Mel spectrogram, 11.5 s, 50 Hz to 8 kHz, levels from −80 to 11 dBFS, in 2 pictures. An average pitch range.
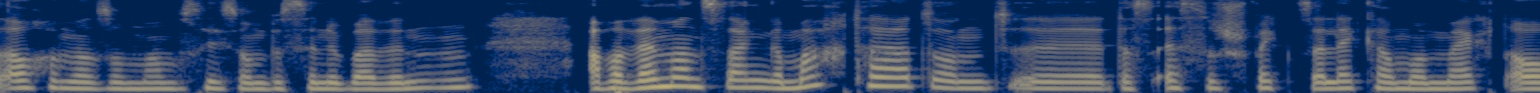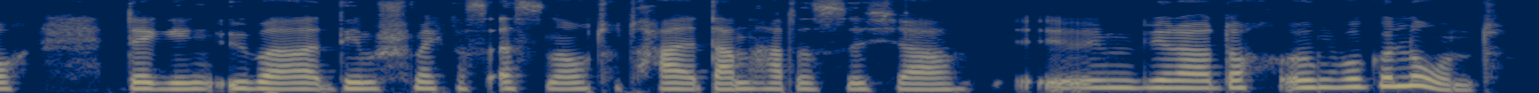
Yes: average, 3.0 semitones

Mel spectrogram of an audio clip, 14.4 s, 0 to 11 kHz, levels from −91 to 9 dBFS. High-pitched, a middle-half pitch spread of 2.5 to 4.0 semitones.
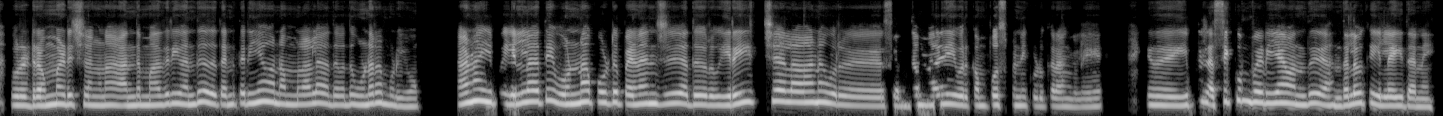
Yes: high, 235 Hz; average, 3.7 semitones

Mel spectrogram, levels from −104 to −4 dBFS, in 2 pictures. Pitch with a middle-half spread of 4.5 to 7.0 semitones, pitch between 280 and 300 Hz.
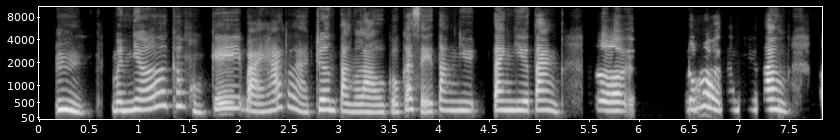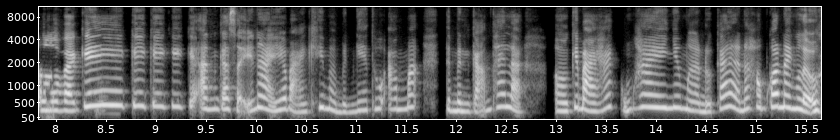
Yes: average, 4.8 semitones; very high, 285 Hz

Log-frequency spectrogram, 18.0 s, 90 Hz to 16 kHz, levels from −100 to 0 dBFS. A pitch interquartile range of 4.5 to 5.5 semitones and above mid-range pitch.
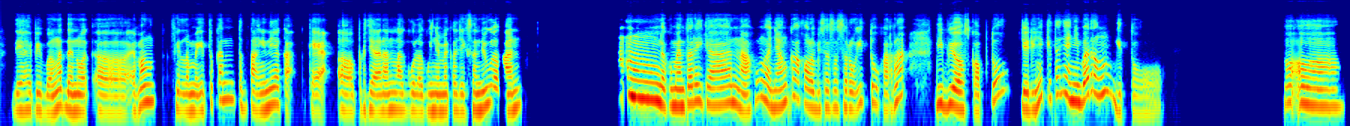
Yes: average, 4.9 semitones; high, 195 Hz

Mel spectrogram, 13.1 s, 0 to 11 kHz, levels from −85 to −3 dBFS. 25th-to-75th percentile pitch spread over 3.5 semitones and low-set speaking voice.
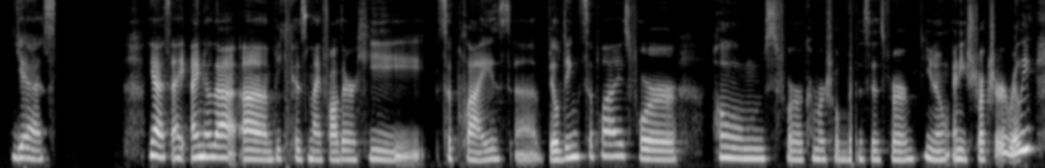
No: average, 4.1 semitones; medium, 185 Hz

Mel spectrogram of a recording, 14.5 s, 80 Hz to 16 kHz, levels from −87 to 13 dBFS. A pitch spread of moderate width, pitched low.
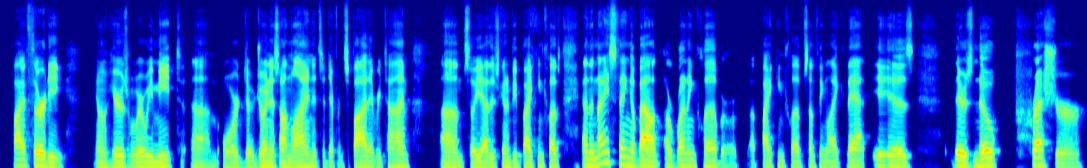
No: narrow, 2.2 semitones; low, 120 Hz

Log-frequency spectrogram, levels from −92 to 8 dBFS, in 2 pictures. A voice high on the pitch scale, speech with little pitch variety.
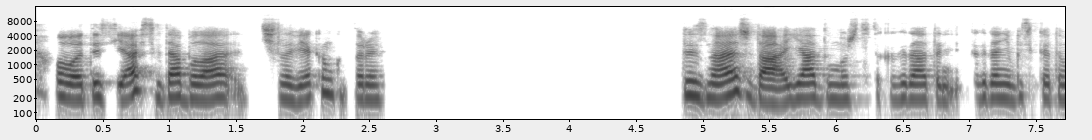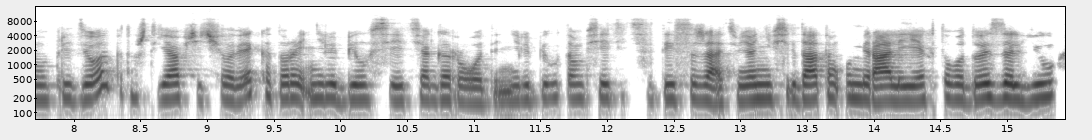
Yes: high, 195 Hz; narrow, 1.4 semitones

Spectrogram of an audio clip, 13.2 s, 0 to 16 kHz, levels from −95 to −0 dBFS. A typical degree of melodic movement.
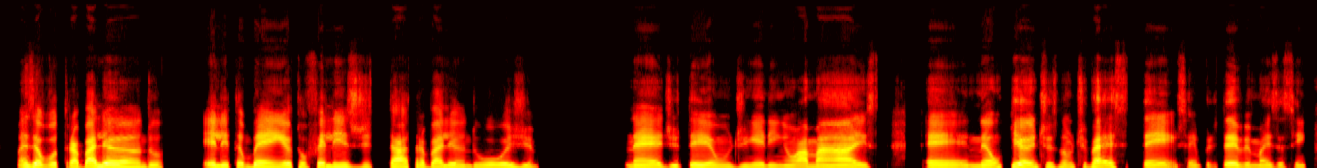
Yes: average, 3.3 semitones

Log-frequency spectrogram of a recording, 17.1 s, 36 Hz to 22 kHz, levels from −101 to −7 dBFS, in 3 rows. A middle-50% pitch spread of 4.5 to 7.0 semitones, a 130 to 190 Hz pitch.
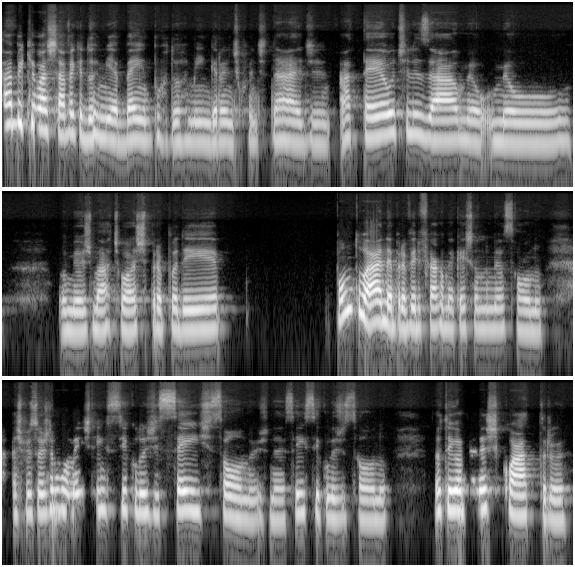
No: average, 4.1 semitones; medium, 185 Hz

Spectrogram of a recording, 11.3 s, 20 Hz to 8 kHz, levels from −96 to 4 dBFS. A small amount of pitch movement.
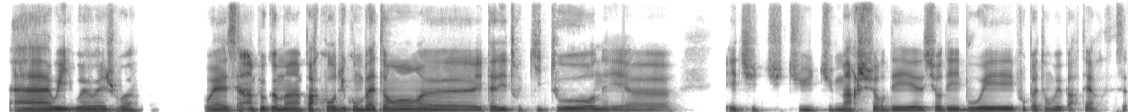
Yes: narrow, 2.3 semitones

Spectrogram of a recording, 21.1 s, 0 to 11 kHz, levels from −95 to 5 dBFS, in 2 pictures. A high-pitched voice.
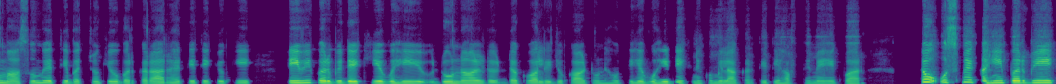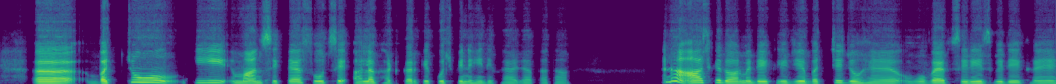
Yes: high, 195 Hz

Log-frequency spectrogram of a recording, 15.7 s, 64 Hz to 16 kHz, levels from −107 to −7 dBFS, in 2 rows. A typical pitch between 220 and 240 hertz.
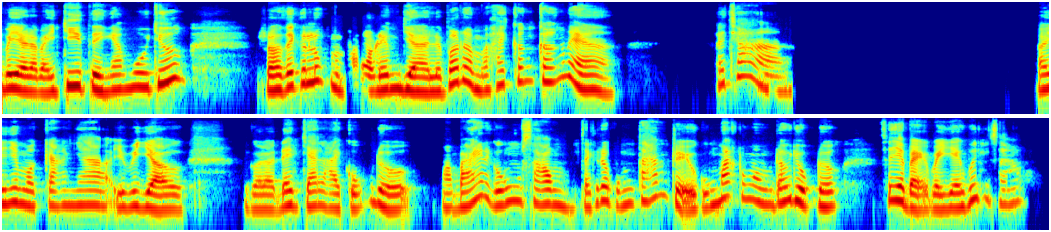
Yes: high, 225 Hz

